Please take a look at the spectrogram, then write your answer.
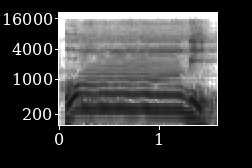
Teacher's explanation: mim sukun yang bertemu ba dan bertemu mim kita dengungkan selama 3 harokat namanya ikhfa safawi kita tahan selama 3 harokat hum bi siap masuk ke huruf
